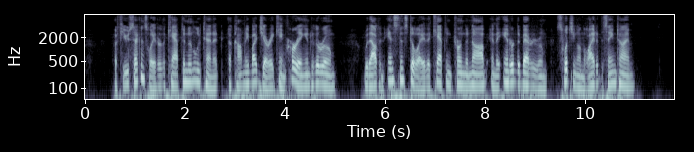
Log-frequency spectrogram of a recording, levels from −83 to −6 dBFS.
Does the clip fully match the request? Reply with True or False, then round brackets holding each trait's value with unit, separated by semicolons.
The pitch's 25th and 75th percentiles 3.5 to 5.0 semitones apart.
True (3.8 semitones)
